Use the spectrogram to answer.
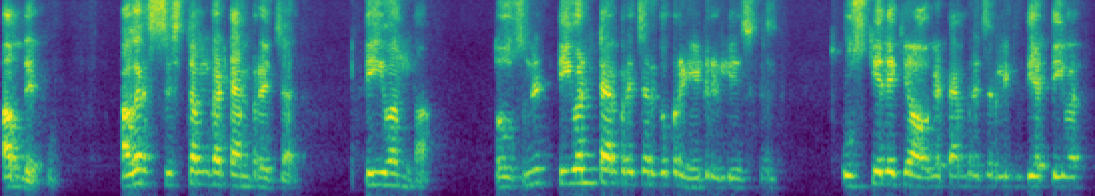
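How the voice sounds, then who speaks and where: A man's voice: a little high, expressive, a little fast, a little mellow, breathy edge, rough recording. A man teaching a live online chemistry lesson, patiently explaining step by step and calling his students kids.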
